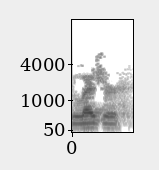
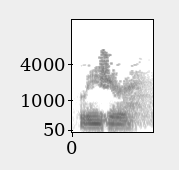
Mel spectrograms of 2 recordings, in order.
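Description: First: The word is said in a British way. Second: The word is said in an American way.

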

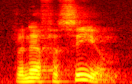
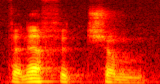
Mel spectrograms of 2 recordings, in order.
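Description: First: The c before i sounds like s. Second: The c before i sounds like ch. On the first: The speaker calls it wrong. "I mispronounced it" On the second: The speaker calls it right. "is how you pronounce it"

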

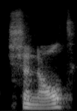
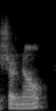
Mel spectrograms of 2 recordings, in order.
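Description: First: The name is pronounced the American way. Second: The name is pronounced the French way.

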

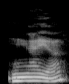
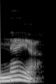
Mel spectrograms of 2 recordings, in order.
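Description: First: The word begins with a non-N original sound. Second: The word begins with a plain N sound. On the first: This is how the sound probably was originally. "instead of saying naya" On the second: Modern speakers have reinterpreted the sound. "They're making it into an N sound"

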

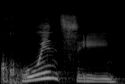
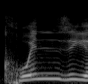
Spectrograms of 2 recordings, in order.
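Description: First: The middle consonant is an S sound. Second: The middle consonant is a Z sound. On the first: The speaker calls it wrong. "Quincy is apparently offensive to the Adamses fans" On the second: The speaker calls it right. "as though it has a Z in it"

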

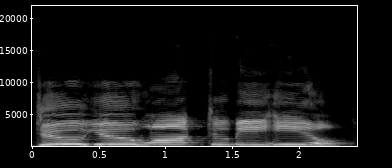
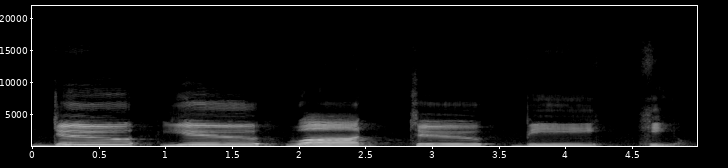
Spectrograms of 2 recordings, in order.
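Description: First: The question is spoken at a normal, quicker pace. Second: The question is spoken at a slow, deliberate pace.

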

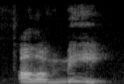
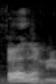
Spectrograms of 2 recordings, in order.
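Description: First: The word me carries the stress. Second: The word follow carries the stress. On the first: The speaker calls it wrong. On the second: The speaker calls it right.

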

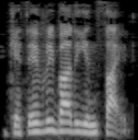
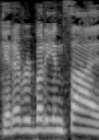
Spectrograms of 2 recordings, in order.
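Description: First: It is said in a put-on character accent. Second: It is said in the speaker's natural accent. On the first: The speaker calls it right. "There we go" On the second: The speaker calls it wrong. "I just didn't even try to do my accent there"

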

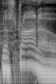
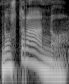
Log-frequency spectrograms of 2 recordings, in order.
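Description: First: It is said with a plain English pronunciation. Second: It is said with an Italian-style pronunciation.

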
